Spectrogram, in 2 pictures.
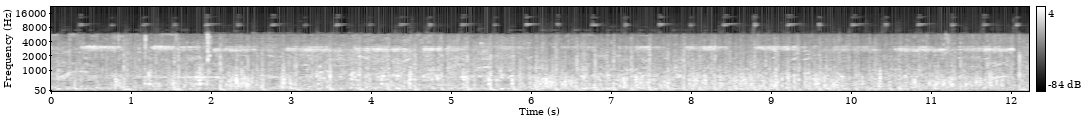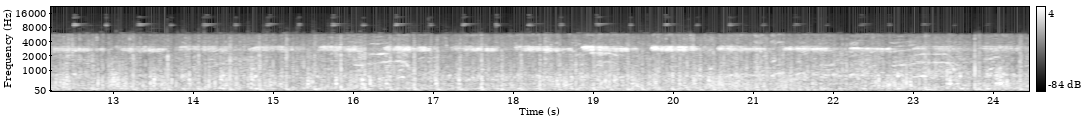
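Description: Ghe ngo long boat crew paddling hard: short, shrill whistle blasts repeat at a steady pace, about three every two seconds, setting the stroke over a constant splashing of many paddles in the water.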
